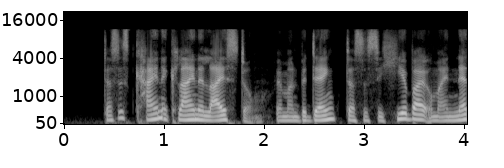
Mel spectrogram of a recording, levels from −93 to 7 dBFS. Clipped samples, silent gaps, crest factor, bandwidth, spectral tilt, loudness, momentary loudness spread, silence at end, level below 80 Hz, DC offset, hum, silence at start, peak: under 0.1%; none; 14 dB; 11.5 kHz; -5.5 dB/octave; -23 LUFS; 11 LU; 0 s; -54 dBFS; under 0.1%; none; 0.4 s; -8 dBFS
